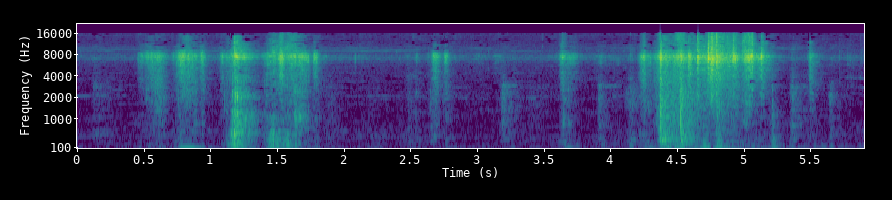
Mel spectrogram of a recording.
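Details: Cocoa, a small dog, meeting a squirrel: a few sharp, noisy barks near the start, then a louder cluster of rough, hissing yaps toward the end, with quiet gaps between.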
